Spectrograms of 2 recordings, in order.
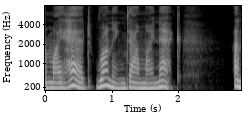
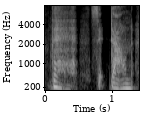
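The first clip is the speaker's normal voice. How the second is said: soft breathy whisper; whispered order; 3 semitones lower, 7 dB quieter than usual. A narrator's reading. Servant pushing Jane onto chair, whispered. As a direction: hush her into the chair.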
